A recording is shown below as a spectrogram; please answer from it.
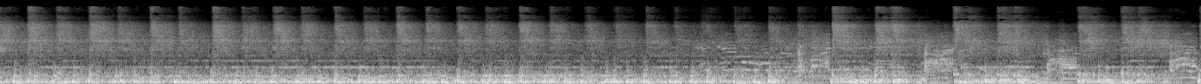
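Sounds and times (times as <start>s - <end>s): cymbals clashing: 0.0s - 12.0s
large drum beating: 0.0s - 12.0s.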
